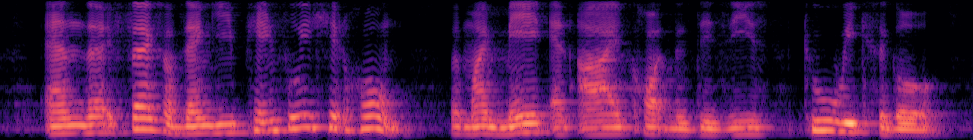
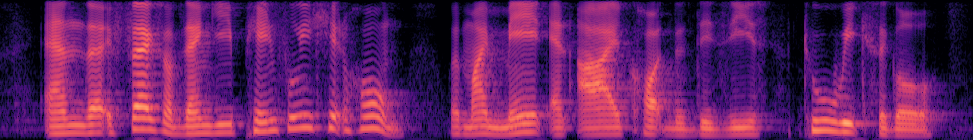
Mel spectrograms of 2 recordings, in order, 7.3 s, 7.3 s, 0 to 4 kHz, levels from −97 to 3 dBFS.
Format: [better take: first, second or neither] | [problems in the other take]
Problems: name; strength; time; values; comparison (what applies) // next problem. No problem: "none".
second | room echo; dies away in 0.4 s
